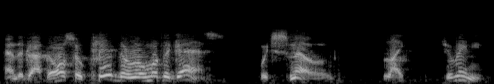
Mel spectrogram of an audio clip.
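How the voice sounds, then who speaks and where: A man playing a suave, self-assured gentleman detective in 1940s radio drama, urbane and explanatory. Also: fairly high pitch, huge pitch swings, normal speed, breathy edge, exaggerated voice. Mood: amused, explaining. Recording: dull old 1940s radio recording.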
